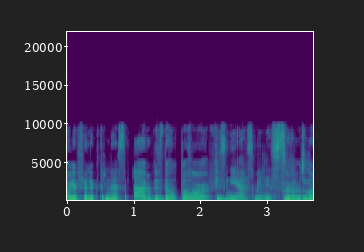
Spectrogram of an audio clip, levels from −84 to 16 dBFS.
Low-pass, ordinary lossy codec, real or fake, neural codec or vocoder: 9.9 kHz; AAC, 96 kbps; fake; autoencoder, 22.05 kHz, a latent of 192 numbers a frame, VITS, trained on one speaker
